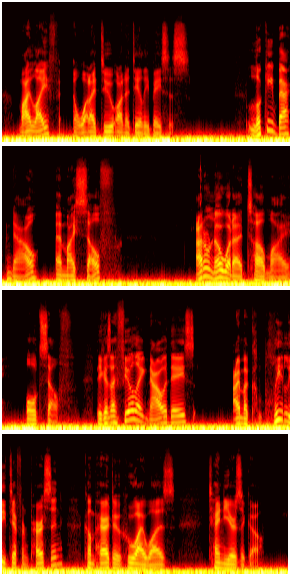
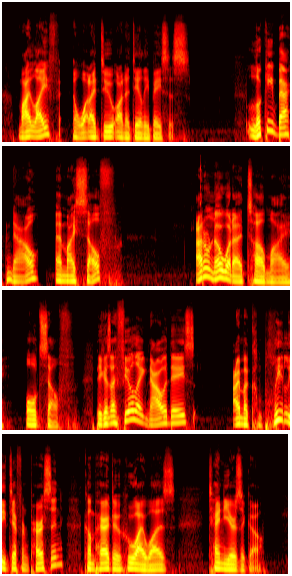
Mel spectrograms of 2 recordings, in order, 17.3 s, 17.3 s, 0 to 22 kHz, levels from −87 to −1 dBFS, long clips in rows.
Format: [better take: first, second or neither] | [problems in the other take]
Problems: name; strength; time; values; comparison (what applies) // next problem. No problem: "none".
second | low rumble; faint; throughout; 20 dB below the speech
